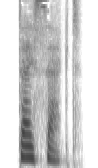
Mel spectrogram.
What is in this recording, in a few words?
"dissect", US English, female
